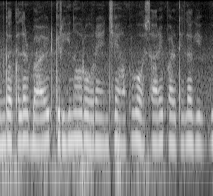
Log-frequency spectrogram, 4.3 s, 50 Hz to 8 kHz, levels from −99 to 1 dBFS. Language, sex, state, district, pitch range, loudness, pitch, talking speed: Hindi, female, Bihar, Samastipur, 190-205 Hz, -20 LUFS, 200 Hz, 195 wpm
